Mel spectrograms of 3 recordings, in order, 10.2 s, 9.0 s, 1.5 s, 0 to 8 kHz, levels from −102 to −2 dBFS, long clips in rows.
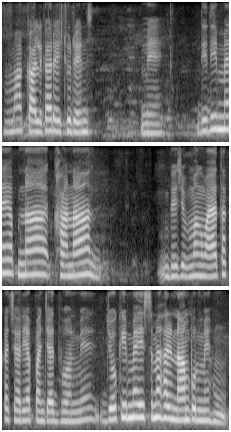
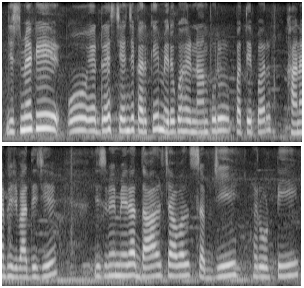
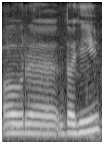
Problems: background sounds at intervals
